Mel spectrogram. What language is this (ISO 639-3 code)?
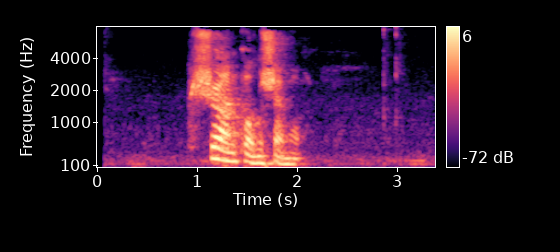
tur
